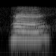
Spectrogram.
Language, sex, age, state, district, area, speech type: Dogri, female, 18-30, Jammu and Kashmir, Kathua, rural, conversation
